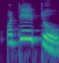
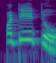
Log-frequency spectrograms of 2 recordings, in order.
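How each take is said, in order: No difference in how they are said.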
